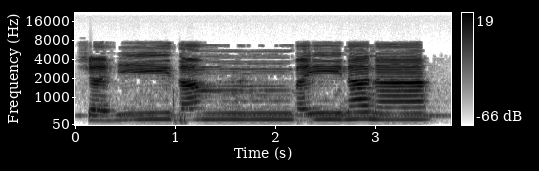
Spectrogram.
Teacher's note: تنوین کو میم سے ملا کے پڑھیں گے. شہیدم بیننا، شہیدن نہیں پڑھا، شہیدم بیننا.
